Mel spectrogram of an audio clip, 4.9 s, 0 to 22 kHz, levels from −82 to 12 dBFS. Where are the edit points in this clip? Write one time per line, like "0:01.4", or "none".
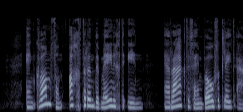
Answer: none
